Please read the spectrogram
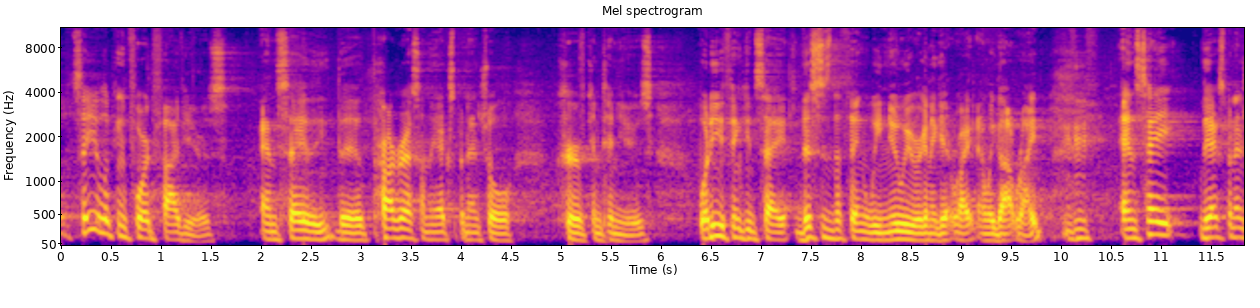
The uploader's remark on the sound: From the 2019 Startup Grind Conference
